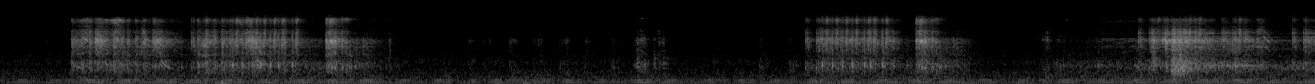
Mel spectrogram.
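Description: A video game plays bursts of gunfire through a small phone speaker.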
